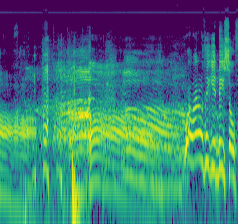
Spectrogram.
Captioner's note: audience groans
